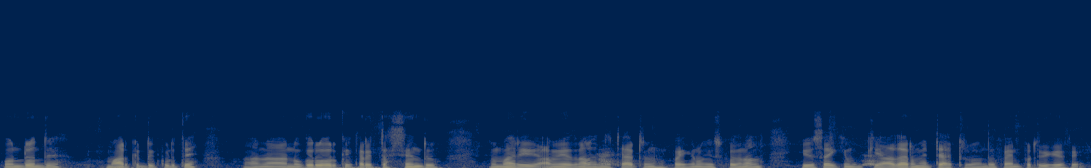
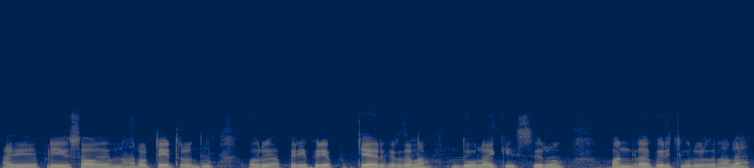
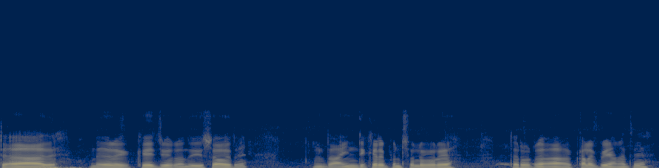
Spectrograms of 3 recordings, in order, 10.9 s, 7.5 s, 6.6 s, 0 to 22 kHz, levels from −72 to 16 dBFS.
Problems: constant background noise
